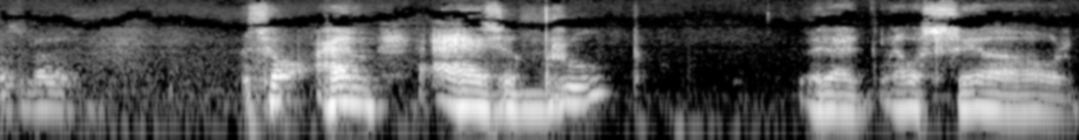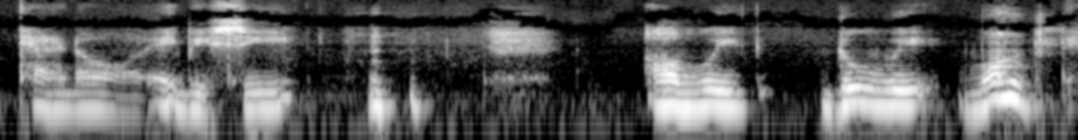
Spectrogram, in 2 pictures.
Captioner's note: laughs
